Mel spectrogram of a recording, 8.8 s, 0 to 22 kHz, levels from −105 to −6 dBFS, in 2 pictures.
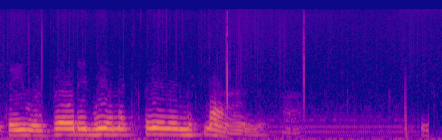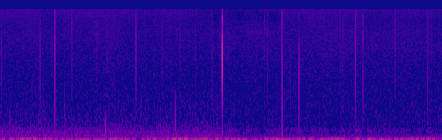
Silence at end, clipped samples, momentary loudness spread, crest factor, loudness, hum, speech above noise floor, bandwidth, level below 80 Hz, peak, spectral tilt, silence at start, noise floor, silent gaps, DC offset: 4.55 s; under 0.1%; 23 LU; 20 dB; -42 LUFS; none; 30 dB; 16.5 kHz; -72 dBFS; -26 dBFS; -7.5 dB/octave; 0 s; -72 dBFS; none; under 0.1%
